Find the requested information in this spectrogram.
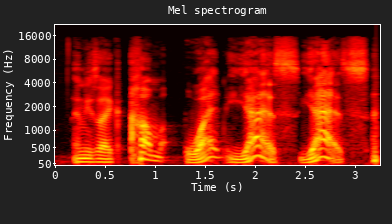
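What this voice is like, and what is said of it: Imitated Nigerian accent. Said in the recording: “is that a Nigerian accent? ... he does a full-on accent”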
